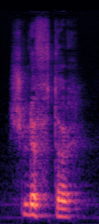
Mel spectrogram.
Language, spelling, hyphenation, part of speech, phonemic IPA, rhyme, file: Dutch, slufter, sluf‧ter, noun, /ˈslʏf.tər/, -ʏftər, Nl-slufter.ogg
- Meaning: tidal dune inlet (coastal valley located behind (former) dunes where sea water can enter at exceptionally high tides)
